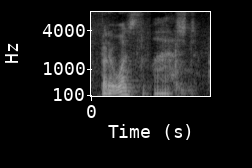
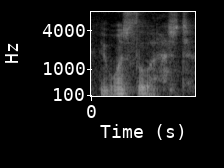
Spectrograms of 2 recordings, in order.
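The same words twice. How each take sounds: First: Higher, pointed declaration; "last" said with a pointed rise; emphatic. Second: Softer, half-whispered repeat; muttered echo. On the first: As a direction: land it like a punchline. Retelling his own past, repeats line. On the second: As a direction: mutter it again to yourself. Muttered repeat of previous line. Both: Real, not acted.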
